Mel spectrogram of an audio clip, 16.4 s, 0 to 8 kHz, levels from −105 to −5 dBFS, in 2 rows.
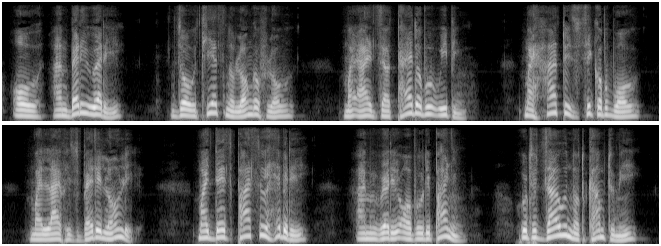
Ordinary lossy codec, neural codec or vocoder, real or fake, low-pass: AAC, 48 kbps; none; real; 7.2 kHz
